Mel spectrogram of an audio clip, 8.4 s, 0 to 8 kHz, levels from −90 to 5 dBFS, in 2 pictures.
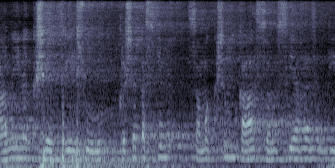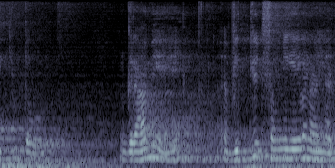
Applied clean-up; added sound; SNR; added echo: none; none; none; reverberation time 2.7 s.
